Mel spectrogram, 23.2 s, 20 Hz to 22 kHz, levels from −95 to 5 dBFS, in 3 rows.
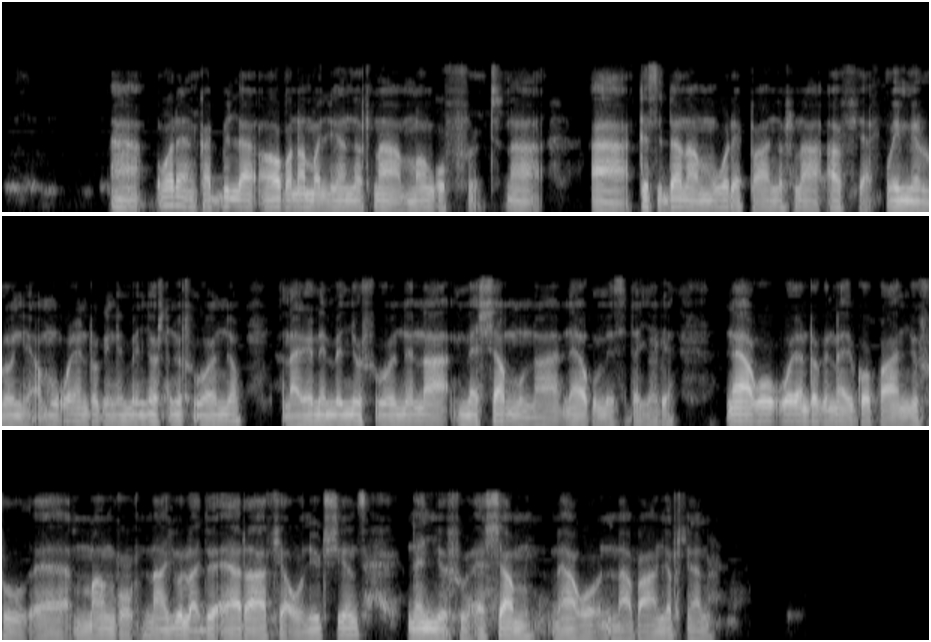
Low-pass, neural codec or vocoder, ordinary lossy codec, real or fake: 7.2 kHz; codec, 16 kHz, 2 kbps, FunCodec, trained on LibriTTS, 25 frames a second; MP3, 96 kbps; fake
